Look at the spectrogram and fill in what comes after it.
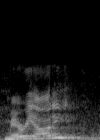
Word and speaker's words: Mariotti: And so that's in the bag tonight with a note that says the book is signed by CEO of Funko, Brian Masciotti. Is that how you say it? – Mariotti? – Oh, that looks like an S, dude.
